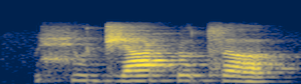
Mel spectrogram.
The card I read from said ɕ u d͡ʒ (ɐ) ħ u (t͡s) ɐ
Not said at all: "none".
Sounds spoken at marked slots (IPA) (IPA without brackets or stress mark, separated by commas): a, t͡s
